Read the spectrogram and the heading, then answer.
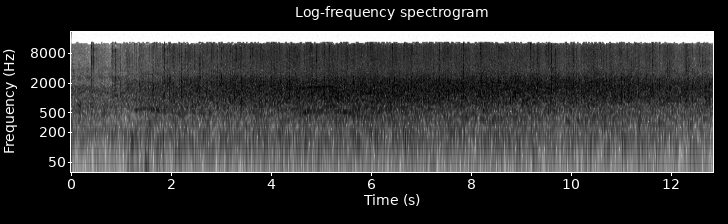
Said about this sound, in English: There was polite applause. Farage joined in on it. And then Juncker let Farage have it. That's the last time you are applauding here.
